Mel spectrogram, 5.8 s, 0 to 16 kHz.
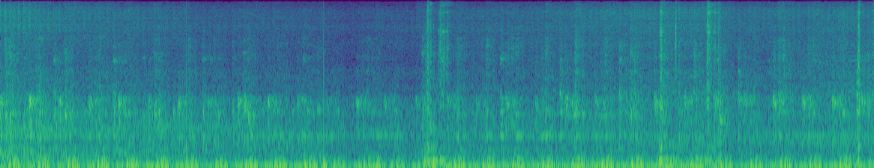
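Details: Mercedes OM603 diesel, cold: idle chugs unevenly about two and a half beats a second with dropped, stumbling pulses, misfiring; smoke drops only with injector lines 2 and 6 cracked, glow plugs tested fine, still rough warm; cause unconfirmed.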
